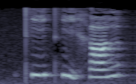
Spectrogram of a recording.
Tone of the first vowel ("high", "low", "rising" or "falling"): rising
